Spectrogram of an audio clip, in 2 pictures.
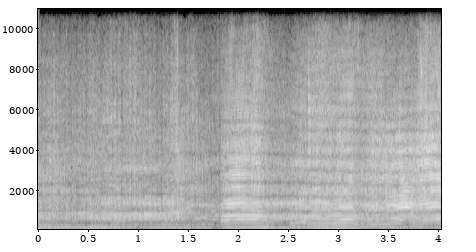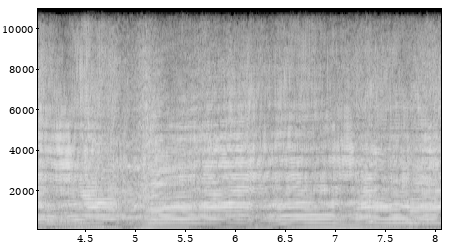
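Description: A small propeller plane's engine buzzes loudly, its pitch rising and falling.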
